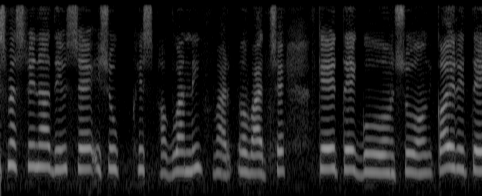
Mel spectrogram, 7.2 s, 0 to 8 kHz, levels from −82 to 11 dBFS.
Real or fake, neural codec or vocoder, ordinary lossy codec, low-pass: fake; codec, 16 kHz in and 24 kHz out, 1 kbps, XY-Tokenizer; none; 7.2 kHz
